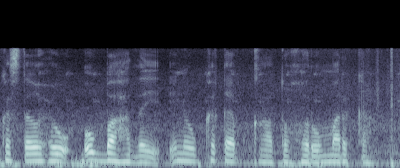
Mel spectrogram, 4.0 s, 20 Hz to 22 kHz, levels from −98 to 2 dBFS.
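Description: Nothing technically wrong turns up in this short bit of speech; it's a fault-free recording as far as the ear can tell.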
